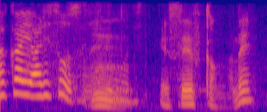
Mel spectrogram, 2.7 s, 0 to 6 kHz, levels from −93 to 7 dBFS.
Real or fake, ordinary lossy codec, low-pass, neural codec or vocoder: real; AAC, 24 kbps; 5.4 kHz; none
